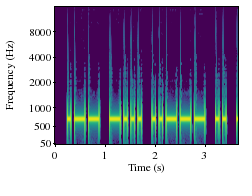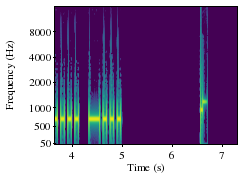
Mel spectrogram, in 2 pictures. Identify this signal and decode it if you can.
Morse code, heard as a keyed tone, about 17 wpm, 700 Hz. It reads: WB2IHB
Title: USA Callsign DE Callsign 17wpm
